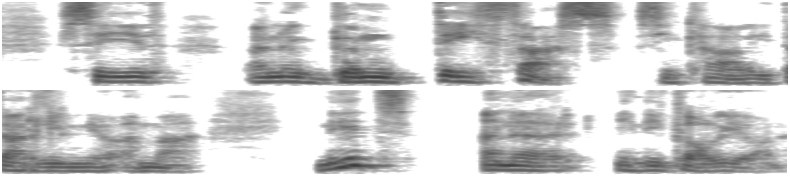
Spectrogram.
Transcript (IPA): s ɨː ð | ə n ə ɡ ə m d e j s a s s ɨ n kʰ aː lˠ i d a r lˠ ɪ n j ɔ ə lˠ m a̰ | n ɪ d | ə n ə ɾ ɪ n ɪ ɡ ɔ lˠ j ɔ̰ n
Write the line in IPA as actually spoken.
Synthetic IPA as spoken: s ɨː ð | ə n ə ɡ ə m d e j θ a s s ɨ n kʰ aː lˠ i d a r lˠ ɪ n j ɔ ə m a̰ | n ɪ d | ə n ə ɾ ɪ n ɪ ɡ ɔ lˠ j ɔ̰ n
